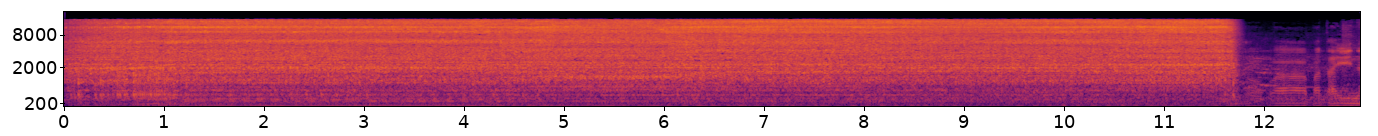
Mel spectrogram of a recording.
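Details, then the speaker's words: Overlock sewing machine that wouldn't power on and stalled when pedal pressed fast, after cleaning out thread and fresh oil: smooth, even fast whirring without stumbling until switched off; runs freely at high speed. "pinaandar na natin ng mabilisan ta's pinalitan na rin natin ng langis Okay na yan"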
